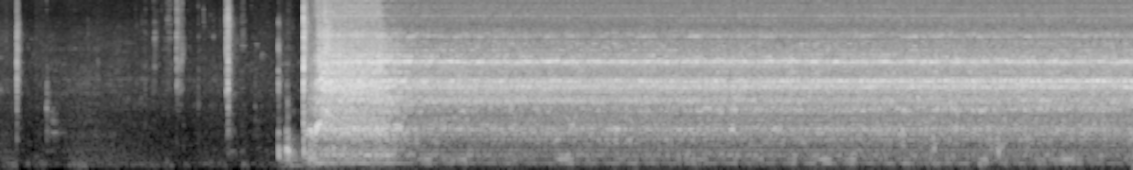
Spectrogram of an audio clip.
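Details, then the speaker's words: Water pump on a Portuguese quinta, switched on: a few clicks, then a steady even hum settling quickly while building pressure, no rattling or surging, no apparent leaks; running normally. "Building up pressure. There it goes. Have you got turn it? Doesn't look like we have any leaks anyway."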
